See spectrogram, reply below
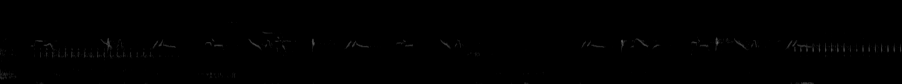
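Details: Woodpeckers, at least two or three, up in trees by a pond in a valley give sharp, high, down-slurred calls about once a second, overlapping from different spots, with faint outdoor background noise.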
